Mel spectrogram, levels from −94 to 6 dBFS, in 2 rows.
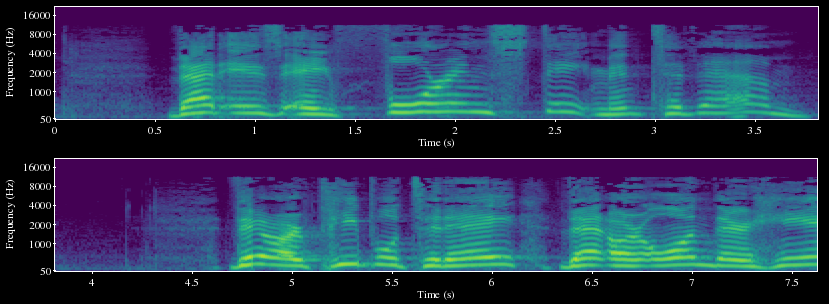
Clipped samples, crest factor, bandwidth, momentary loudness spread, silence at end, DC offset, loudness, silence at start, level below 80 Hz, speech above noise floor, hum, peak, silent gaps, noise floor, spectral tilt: under 0.1%; 18 dB; 11.5 kHz; 14 LU; 0 s; under 0.1%; -17 LUFS; 0.55 s; -68 dBFS; 43 dB; none; 0 dBFS; none; -60 dBFS; -6 dB/octave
